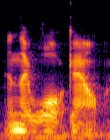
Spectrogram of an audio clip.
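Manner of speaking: usual speaking voice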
